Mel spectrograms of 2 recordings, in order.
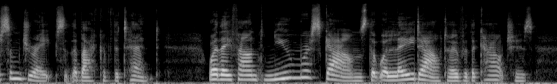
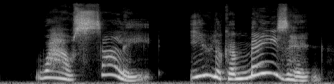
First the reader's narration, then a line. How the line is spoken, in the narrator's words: he exclaimed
